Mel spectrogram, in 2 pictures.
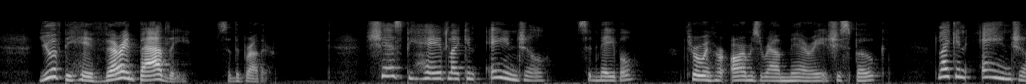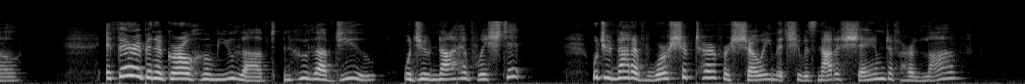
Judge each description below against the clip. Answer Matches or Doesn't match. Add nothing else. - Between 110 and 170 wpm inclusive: Doesn't match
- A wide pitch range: Matches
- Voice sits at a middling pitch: Doesn't match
